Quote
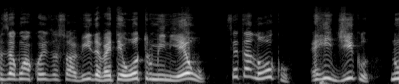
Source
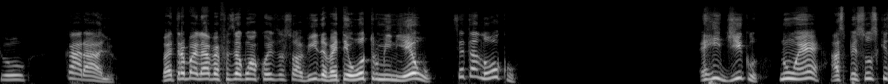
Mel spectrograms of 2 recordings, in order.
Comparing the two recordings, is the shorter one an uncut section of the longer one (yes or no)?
no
